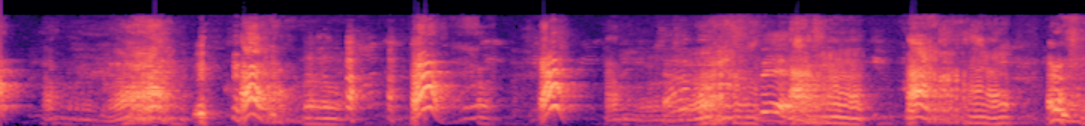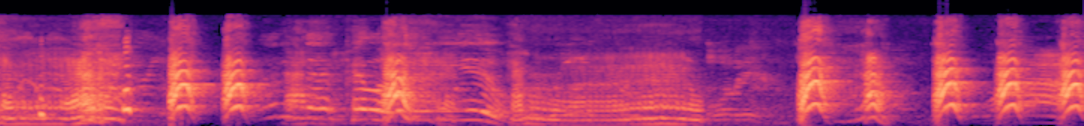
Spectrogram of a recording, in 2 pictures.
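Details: Pancake, a beloved Keeshond, throws a royal hissy fit: a dense run of harmonic growl-whines and short barks with few pauses, overlaid by human speech and laughter.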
